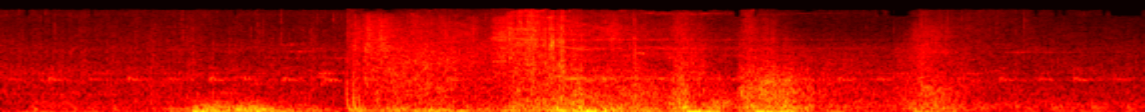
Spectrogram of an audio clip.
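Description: Blades swing and clash in combat.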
